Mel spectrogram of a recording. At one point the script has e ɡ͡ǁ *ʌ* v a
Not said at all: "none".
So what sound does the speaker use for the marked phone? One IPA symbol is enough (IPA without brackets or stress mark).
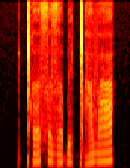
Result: a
